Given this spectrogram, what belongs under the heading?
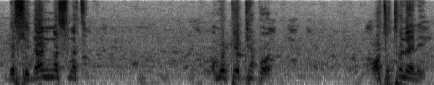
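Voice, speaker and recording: A man with a Ghanaian accent giving live football commentary, excitable and sing-song, rising into shouts on attacks. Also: high-pitched, slight background noise, poor audio. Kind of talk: live match commentary mixing English and Twi.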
